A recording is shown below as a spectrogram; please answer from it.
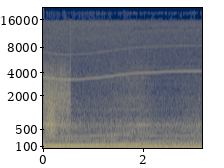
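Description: A light aircraft engine runs loud and steady during a propeller exercise on the ground before a student cross-country flight, with a brief higher tone early on, then a smooth droning hum with a slowly shifting pitch.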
